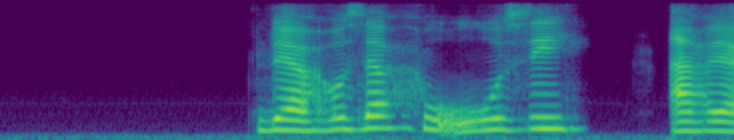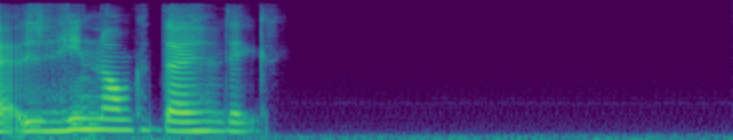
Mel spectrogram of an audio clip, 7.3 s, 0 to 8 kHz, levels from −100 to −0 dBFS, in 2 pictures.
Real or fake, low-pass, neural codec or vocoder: fake; 7.2 kHz; autoencoder, 22.05 kHz, a latent of 192 numbers a frame, VITS, trained on many speakers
